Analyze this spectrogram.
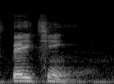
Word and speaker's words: Beijing: Beijing Finning of the Beijing is paging the pronunciation is Beijing Beijing B is po okay peaching now I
